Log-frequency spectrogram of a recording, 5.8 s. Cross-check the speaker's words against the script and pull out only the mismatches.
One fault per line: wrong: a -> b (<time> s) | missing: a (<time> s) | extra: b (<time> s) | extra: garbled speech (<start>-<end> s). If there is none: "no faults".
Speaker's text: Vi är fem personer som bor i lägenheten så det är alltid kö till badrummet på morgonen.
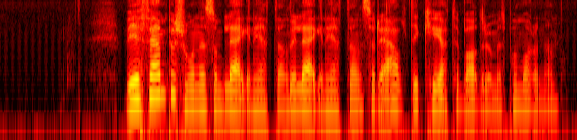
wrong: bor -> lägenheten (2.2 s)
